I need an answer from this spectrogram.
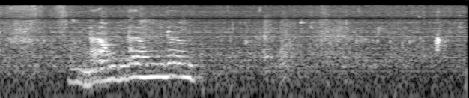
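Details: Female house cat calling while drinking water indoors; a short, quieter wavering mew under a second long, followed by room hush and faint lapping.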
